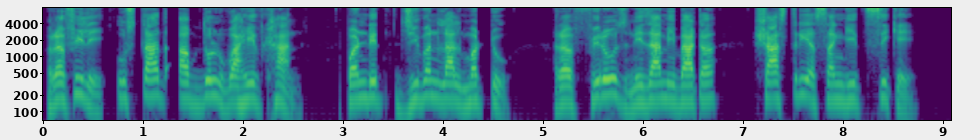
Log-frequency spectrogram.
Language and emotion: Nepali, neutral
